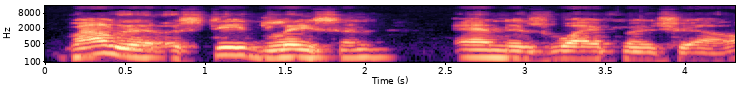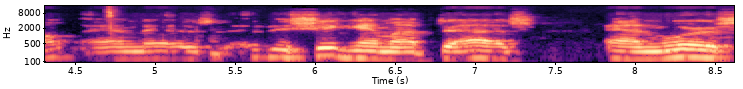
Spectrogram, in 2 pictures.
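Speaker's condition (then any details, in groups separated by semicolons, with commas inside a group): ALS; about a year since diagnosis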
